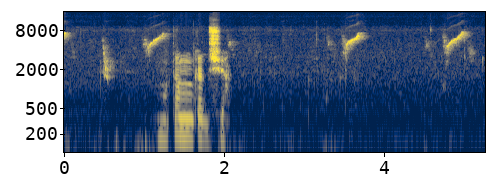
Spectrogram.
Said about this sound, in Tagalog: Kaibang ibon to. Malaki siya. Parang manok eh.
